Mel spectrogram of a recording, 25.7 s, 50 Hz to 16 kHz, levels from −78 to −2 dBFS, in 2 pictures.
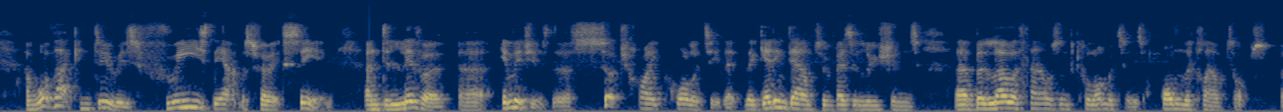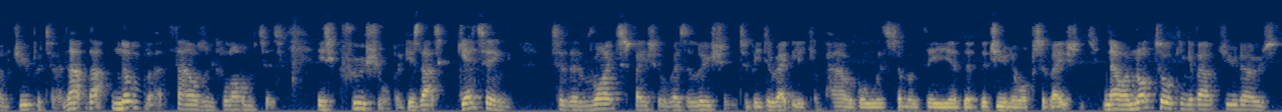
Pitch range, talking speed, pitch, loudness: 125-165 Hz, 165 wpm, 150 Hz, -25 LUFS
